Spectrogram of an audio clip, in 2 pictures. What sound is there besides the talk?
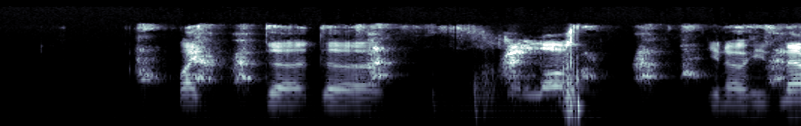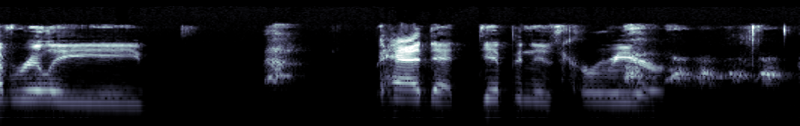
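dogs barking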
